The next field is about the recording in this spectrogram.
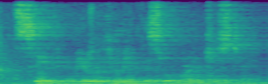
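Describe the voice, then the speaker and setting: A man's voice: lowish voice, fairly even intonation, racing, noisy background. Man from Syria, middle-aged, off-the-cuff panel talk, distant mic, very echoey hall. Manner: thoughtful, with frequent restarts. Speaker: conference panelist. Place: conference hall.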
